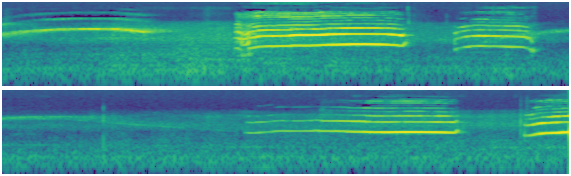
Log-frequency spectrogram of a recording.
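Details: Lady, a one-year-old Maltipoo, howls as a siren passes: long harmonic howls in several bouts, some wavering and sliding down at the ends, with a faint rising and falling siren wail between them.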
